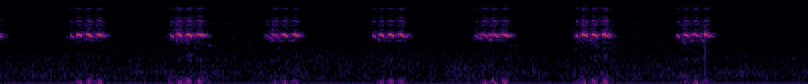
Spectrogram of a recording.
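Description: Cricket chirping sound effect: seven short, evenly spaced chirps, about two a second, with near silence between them. This is the comic 'crickets' gag marking an awkward silence.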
